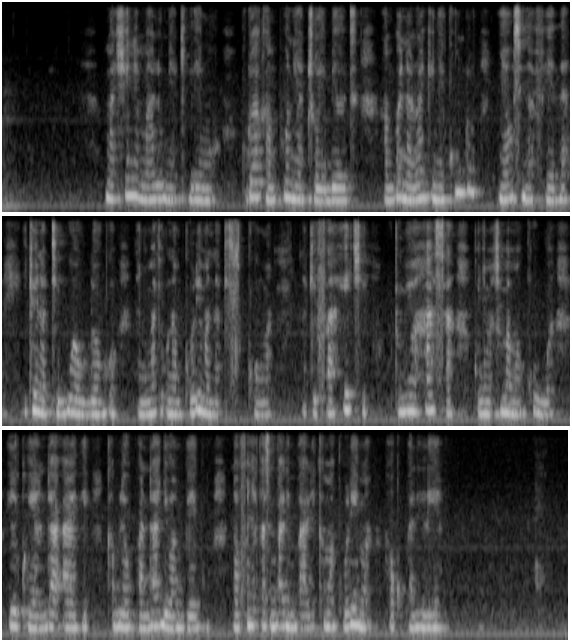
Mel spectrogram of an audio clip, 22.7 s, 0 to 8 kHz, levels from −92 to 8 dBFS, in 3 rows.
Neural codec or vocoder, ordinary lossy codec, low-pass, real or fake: none; Opus, 64 kbps; 7.2 kHz; real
